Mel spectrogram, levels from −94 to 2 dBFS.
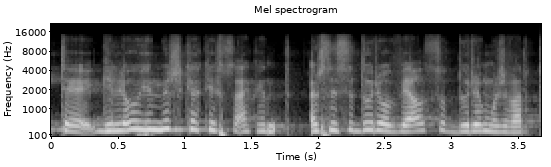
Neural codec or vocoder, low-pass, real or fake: none; 14.4 kHz; real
